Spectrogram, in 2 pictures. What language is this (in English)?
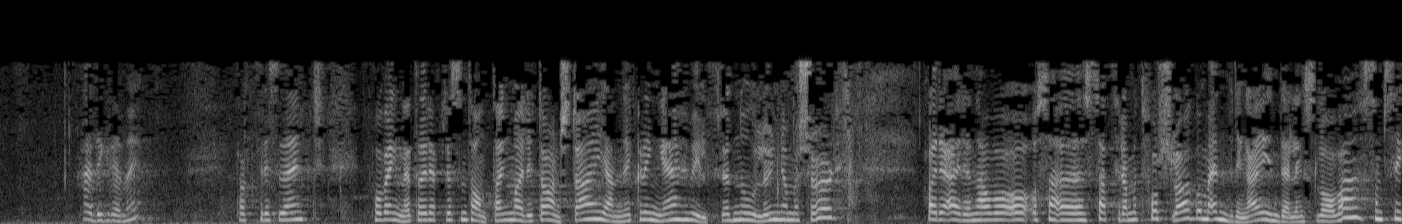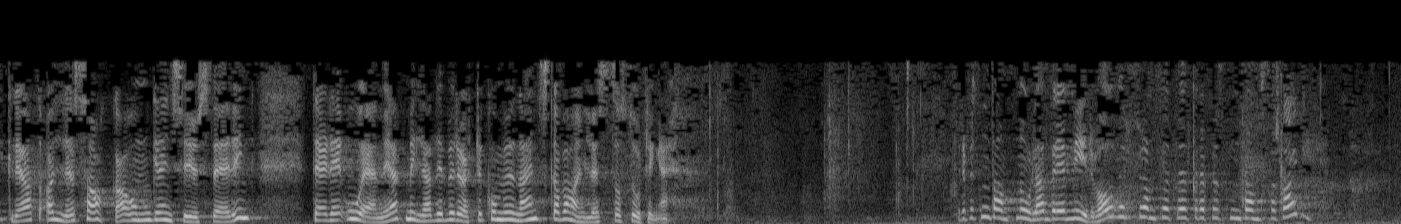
Norwegian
